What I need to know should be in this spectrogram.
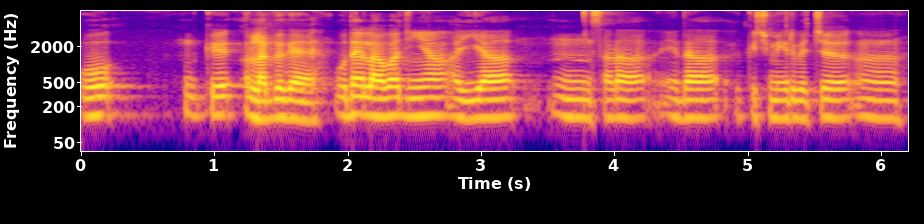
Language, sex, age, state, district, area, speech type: Dogri, male, 30-45, Jammu and Kashmir, Reasi, urban, spontaneous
